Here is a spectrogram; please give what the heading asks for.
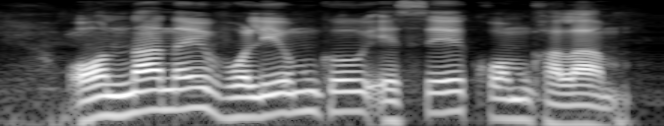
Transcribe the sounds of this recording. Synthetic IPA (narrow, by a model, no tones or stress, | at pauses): ɔnːanɯjbʱɔliumkʰɯwesekʰɔmkʰala̰m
